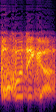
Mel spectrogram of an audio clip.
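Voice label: Serbian attack position mood low, speech; War Thunder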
